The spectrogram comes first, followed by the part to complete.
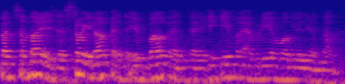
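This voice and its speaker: A man at a fairly quick pace with fairly even intonation, plus noticeable background noise and audible room echo. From Korea. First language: Korean. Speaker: professor. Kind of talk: lecture.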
